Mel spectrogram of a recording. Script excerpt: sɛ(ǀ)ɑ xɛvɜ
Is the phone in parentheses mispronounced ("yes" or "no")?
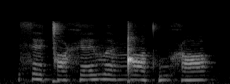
no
